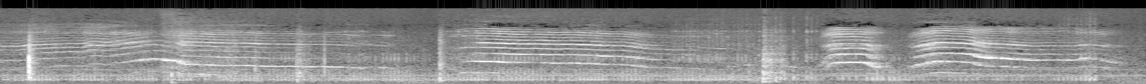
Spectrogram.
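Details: Tabby cat in labour with her second kitten, indoors; a run of loud, rich, harmonic meows, some long and falling, others short and arched, come in quick succession with a few clicks between.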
